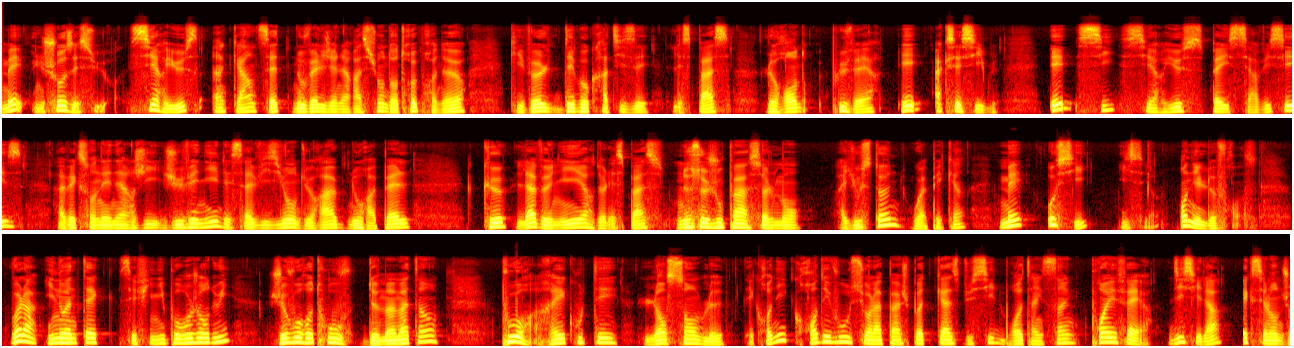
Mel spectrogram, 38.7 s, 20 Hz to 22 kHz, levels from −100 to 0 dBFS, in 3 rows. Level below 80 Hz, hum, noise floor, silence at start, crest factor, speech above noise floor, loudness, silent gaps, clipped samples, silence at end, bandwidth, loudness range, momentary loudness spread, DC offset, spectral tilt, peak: -54 dBFS; none; -52 dBFS; 0 s; 16 dB; 33 dB; -19 LUFS; none; under 0.1%; 0 s; 10 kHz; 3 LU; 11 LU; under 0.1%; -6 dB/octave; -4 dBFS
